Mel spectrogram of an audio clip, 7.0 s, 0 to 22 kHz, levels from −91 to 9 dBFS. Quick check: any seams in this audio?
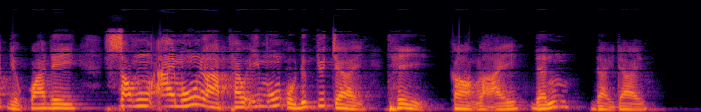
no; 0 cuts

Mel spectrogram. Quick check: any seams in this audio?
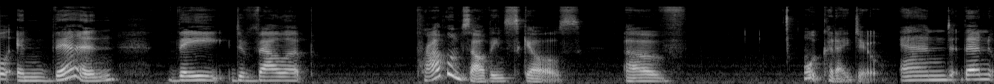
yes; 1 cut; at 8.0 s

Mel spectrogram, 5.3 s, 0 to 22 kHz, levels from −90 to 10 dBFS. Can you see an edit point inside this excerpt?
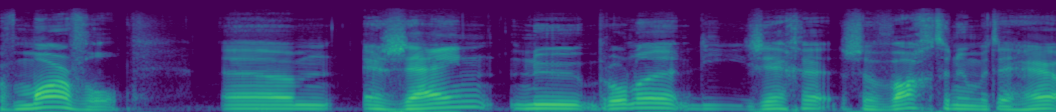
no; 0 cuts

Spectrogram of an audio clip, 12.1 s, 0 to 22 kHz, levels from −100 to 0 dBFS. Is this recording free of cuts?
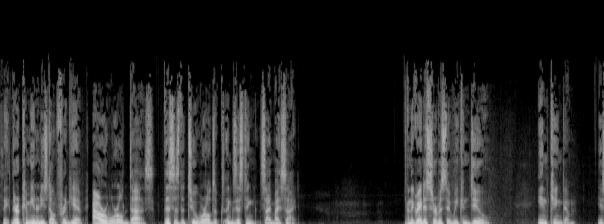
no; 1 cut; at 1.7 s

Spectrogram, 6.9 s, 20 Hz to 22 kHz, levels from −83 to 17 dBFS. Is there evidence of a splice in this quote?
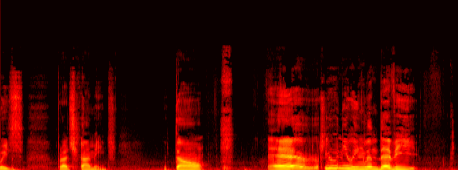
yes; 2 cuts; at 3.9 s, 4.8 s

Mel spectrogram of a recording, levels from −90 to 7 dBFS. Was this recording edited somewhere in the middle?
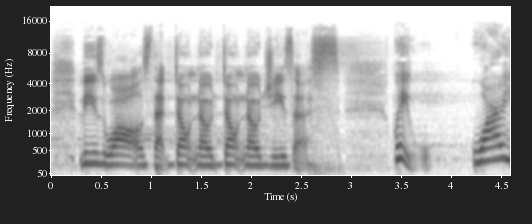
yes; 1 cut; at 1.6 s

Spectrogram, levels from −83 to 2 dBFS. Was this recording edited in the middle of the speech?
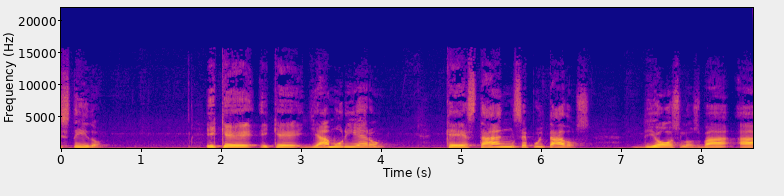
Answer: no; 0 cuts

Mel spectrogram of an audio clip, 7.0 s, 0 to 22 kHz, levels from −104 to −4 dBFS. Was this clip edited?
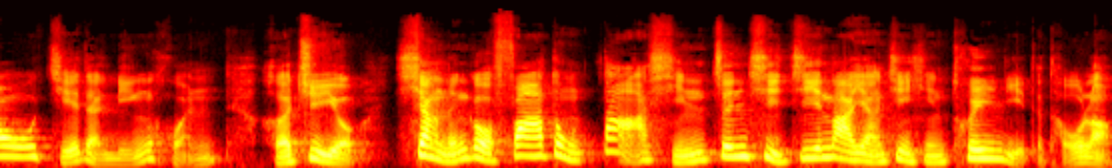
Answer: no; 0 cuts

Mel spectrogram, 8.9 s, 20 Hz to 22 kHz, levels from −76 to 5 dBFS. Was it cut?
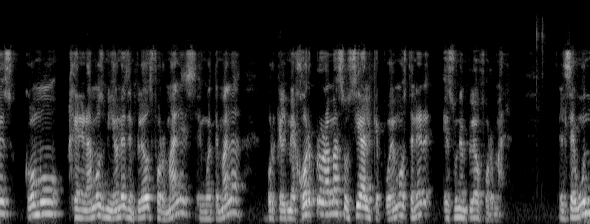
no; 0 cuts

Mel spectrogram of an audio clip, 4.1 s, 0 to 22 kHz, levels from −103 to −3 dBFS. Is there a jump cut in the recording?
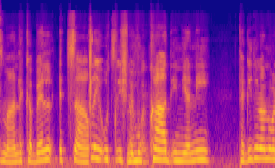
yes; 2 cuts; at 1.3 s, 1.9 s

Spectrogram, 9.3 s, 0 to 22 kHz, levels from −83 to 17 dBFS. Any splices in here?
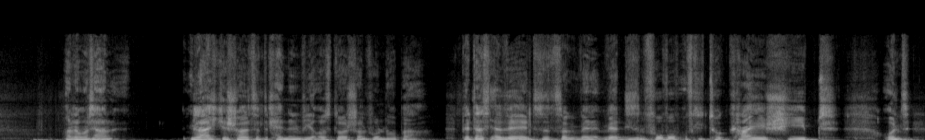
yes; 3 cuts; at 2.7 s, 4.5 s, 4.9 s

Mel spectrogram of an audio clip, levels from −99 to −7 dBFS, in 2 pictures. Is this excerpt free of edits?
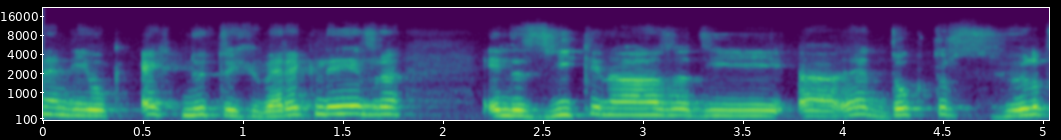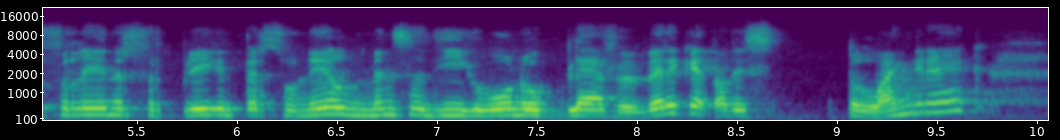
yes; 0 cuts

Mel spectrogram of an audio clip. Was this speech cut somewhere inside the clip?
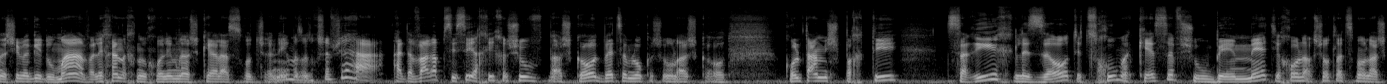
yes; 1 cut; at 8.0 s

